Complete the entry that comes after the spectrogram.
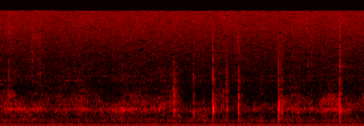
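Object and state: Cardboard tea box.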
